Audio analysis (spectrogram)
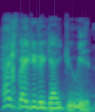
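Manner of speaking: slow doting coo; gentle dog-talk. Retold or imitated. Host imitating Dan talking to the dog, slow cooing. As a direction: draw it out like baby talk to a pet. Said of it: "and then here's Dan".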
